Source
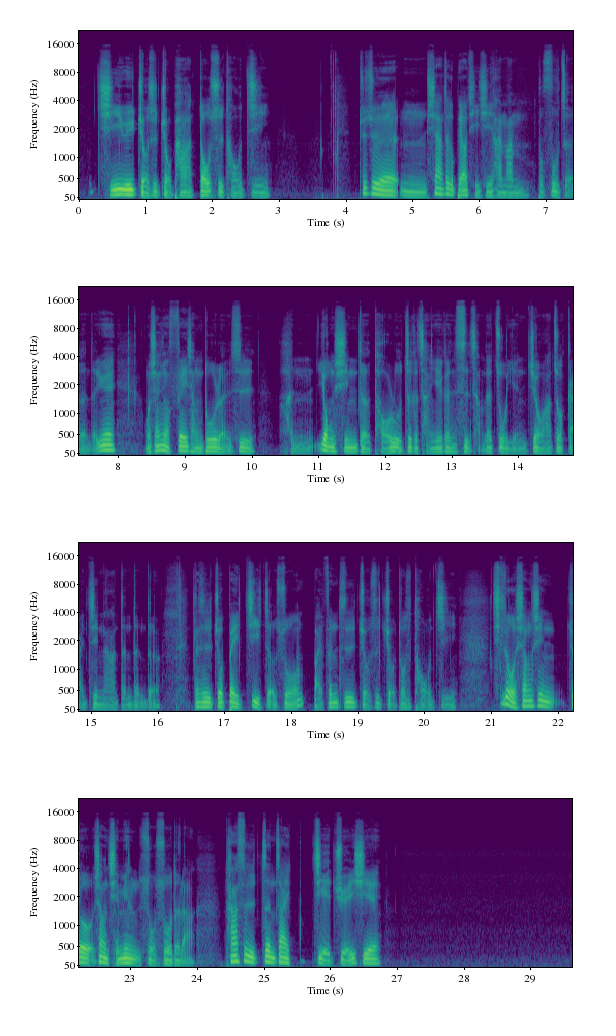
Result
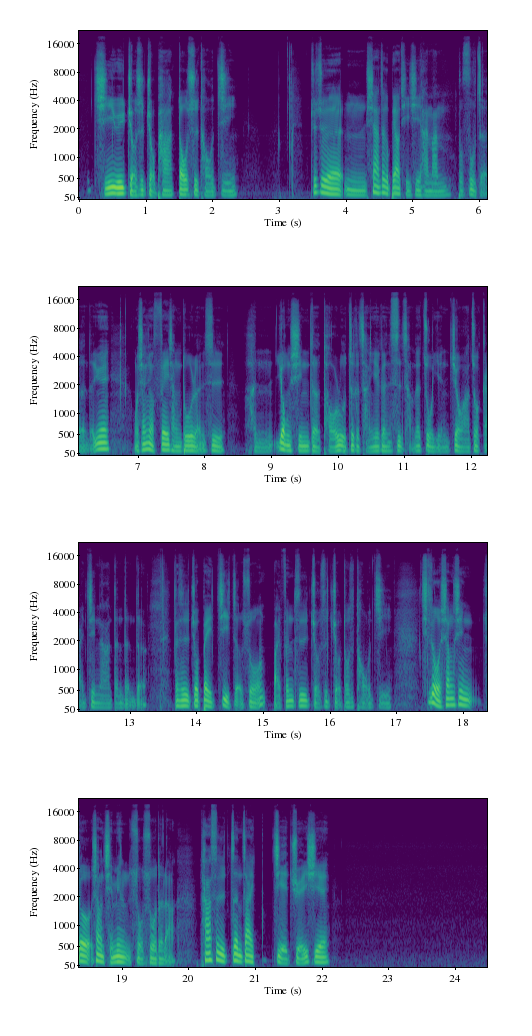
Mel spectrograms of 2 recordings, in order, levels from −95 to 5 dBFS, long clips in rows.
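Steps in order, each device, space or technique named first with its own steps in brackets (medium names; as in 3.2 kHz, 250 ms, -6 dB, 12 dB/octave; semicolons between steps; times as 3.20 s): nightcore (tape speed +21%)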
